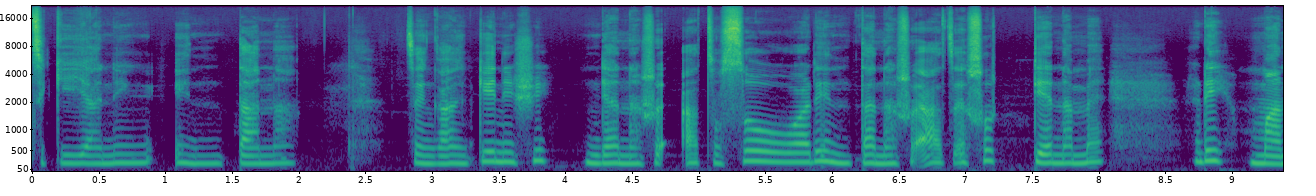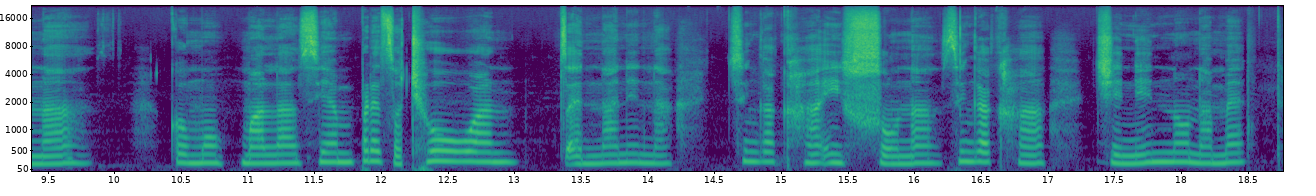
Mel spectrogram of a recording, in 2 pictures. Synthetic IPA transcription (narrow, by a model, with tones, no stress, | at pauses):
t͡si˧ki˧ja˧nĩ˧i˧nt̪a˧nã˧ | t͡se˧ŋɡa˧ŋki˦nĩ˧ʃi˦ | nd̪ʲa˧nã˧ʂe˧ʔa˧t͡so˨su˦a˧ɾi˦nt̪a˧nã˧ʂe˧ʔa˧t͡sʔe˧ʂu˦t̪ʲe˧nã˧mẽ˦ | ɾi˦mã˨nã˧ | ko˧mõ˧mã˧la˧sje˦mpɾe˦t͡so˨t̪ʰu˦a˦ | t͡sʔe˨nã˧nĩ˧nã˧ | t͡si˦ŋɡa˦kʰã˧i˧ʂo˨nã˧t͡si˦ŋɡa˦kʰã˧ | t͡ʃʰi˨nĩ˦nõ˦nã˧mẽ˦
